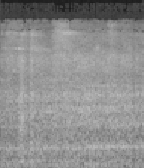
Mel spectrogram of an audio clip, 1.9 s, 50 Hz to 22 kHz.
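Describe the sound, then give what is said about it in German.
A metro train runs in Uzbekistan, giving a dense, steady rumble with rattling carriage noise and a faint high hiss. The loudness stays level throughout, with no voices. “Die Metro, pünktlich im 8-Minuten-Takt, die uns zu Anvere und Viktor bringen soll, befördert heute nur wenige Passagiere.”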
